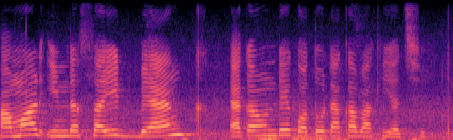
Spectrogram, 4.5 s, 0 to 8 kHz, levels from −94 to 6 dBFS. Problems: constant background noise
